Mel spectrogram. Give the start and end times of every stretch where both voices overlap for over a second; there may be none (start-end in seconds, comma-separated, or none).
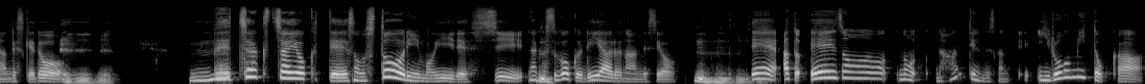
none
